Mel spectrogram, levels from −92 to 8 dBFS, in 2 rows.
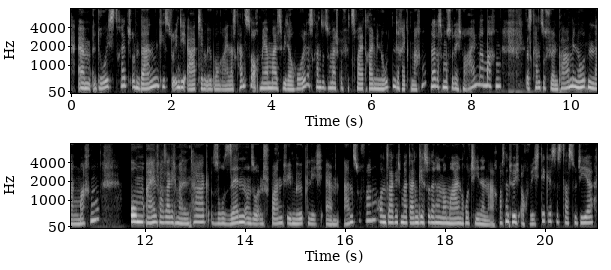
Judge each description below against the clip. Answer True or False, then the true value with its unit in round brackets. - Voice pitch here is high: True (195 Hz)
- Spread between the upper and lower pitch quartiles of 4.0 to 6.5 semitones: True (4.4 semitones)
